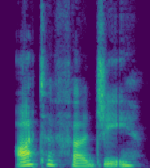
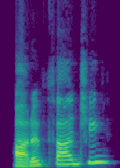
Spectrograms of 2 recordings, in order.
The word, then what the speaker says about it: autophagy: Autophagy. I think that's how you pronounce it. Autophagy.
